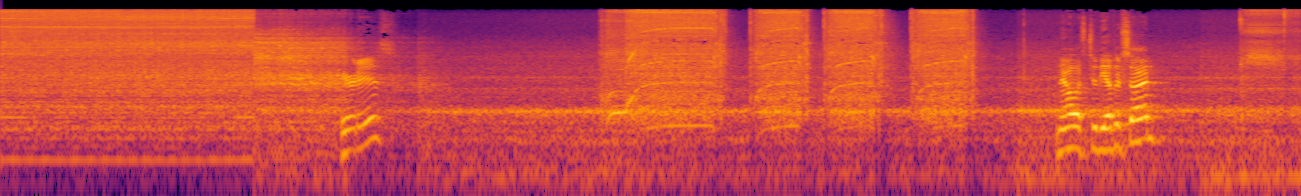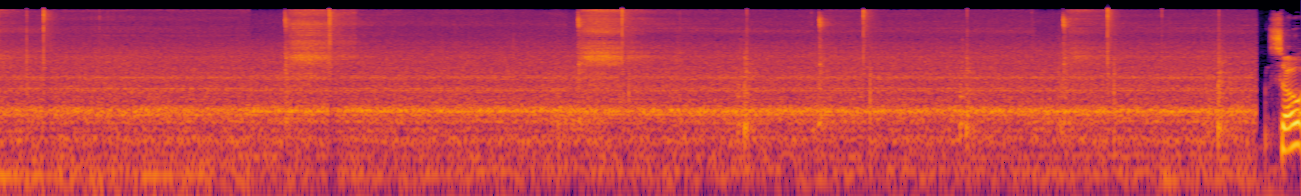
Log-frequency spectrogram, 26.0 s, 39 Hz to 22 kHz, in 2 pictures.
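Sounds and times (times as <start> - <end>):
welding arc hissing: 0.0 - 4.0, 12.4 - 14.6, 15.8 - 16.8, 18.8 - 20.2, 23.6 - 25.6
welder hum: 0.0 - 25.6
sharp welding hisses: 12.4 - 13.2, 15.9 - 16.6, 18.8 - 19.6, 23.6 - 24.2.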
